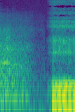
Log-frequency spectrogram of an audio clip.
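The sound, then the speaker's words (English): A man snores in his sleep: a soft, raspy inhale trails off into a brief lull, then a loud, buzzing, low-pitched snore erupts and holds steady to the end. “Stop what? That snoring.”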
